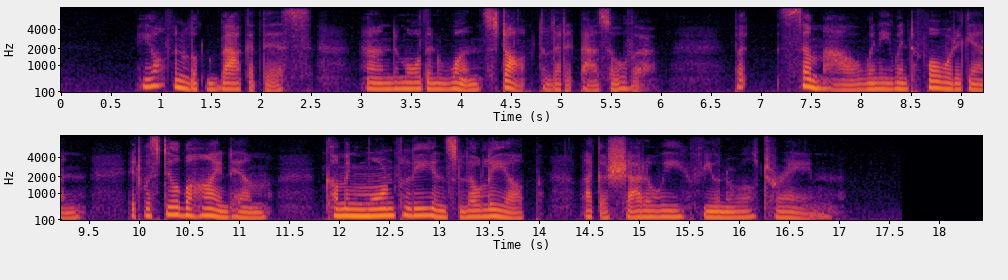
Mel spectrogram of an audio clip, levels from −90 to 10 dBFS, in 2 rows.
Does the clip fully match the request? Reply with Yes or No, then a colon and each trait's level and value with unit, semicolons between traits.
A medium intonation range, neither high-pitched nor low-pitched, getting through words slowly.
Yes: average, 3.5 semitones; medium, 160 Hz; slow, 125 wpm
